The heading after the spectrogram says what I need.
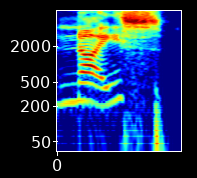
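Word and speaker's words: NYeC: So this is about the New York or the NICE is how it's pronounced.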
